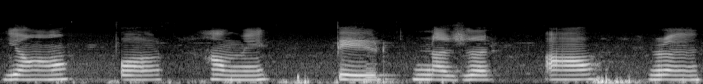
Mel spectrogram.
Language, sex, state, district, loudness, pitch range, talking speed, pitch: Hindi, male, Punjab, Fazilka, -14 LUFS, 205-225 Hz, 60 wpm, 215 Hz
